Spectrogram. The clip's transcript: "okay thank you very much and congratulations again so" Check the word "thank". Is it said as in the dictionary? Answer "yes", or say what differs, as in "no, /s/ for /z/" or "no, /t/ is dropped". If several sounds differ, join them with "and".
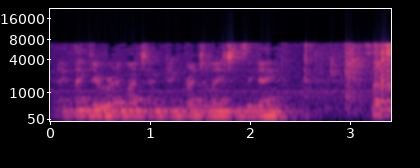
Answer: yes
